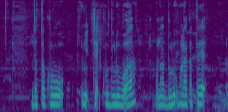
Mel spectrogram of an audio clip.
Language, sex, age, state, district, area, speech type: Santali, male, 18-30, West Bengal, Malda, rural, spontaneous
